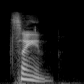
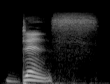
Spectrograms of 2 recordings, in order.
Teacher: T. Voiceless alveolar plosive. Tin. D. Voiced alveolar plosive. Dense.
